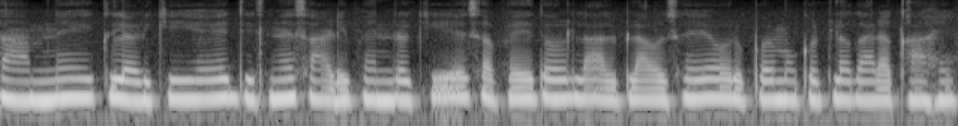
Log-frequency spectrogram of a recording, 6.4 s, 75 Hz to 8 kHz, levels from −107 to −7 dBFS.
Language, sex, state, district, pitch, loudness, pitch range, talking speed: Hindi, female, Bihar, Bhagalpur, 210 Hz, -31 LUFS, 200-215 Hz, 190 wpm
